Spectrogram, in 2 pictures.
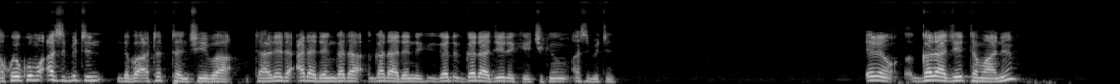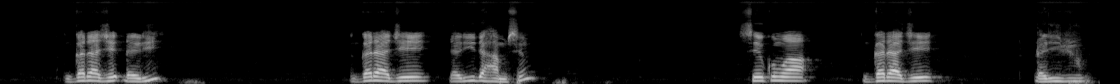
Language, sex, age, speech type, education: Hausa, male, 46-60, spontaneous, tertiary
